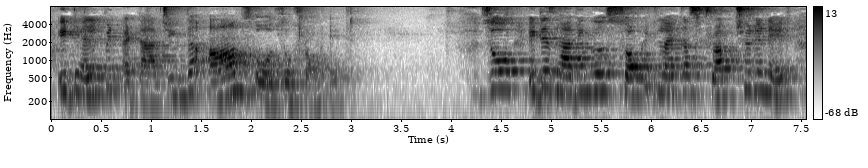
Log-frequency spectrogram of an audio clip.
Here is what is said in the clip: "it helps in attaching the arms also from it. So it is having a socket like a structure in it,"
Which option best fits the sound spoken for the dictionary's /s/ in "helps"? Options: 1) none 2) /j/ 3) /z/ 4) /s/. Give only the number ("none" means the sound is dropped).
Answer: 1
